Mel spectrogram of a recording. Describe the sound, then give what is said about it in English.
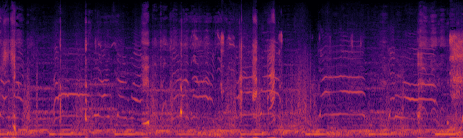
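Harsh, agitated bird squawks ring out repeatedly, tumbling over one another amid a steady murmur of crowd chatter and low background hum, as the bird attacks a woman's head. “and the bird is just fucking evil.”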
